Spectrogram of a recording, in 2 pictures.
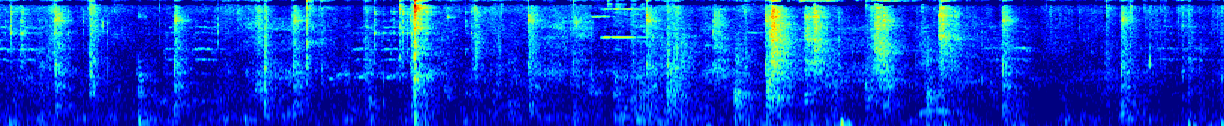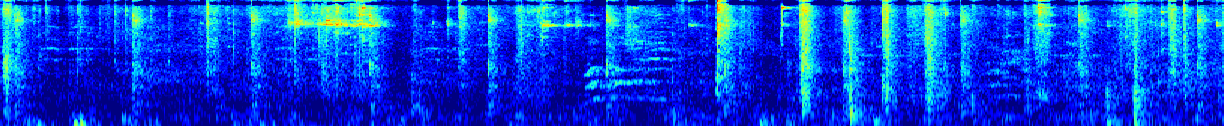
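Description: Draft mules being harnessed: harness hardware clinking and rattling and hooves shifting on a dirt barn floor, a string of short clicks and knocks. Two sharper knocks stand out, a few seconds in and about halfway.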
